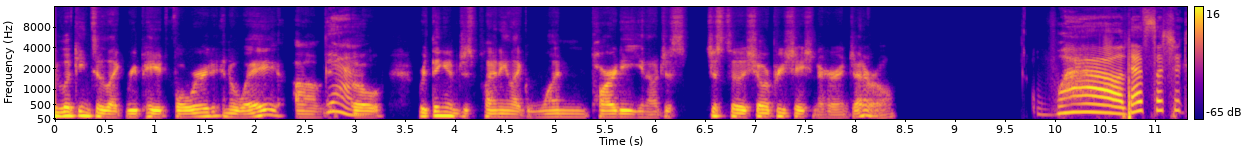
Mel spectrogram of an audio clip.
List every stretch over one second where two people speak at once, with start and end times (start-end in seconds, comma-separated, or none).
none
